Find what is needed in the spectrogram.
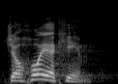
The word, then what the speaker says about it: Jehoiakim: However, after Josiah, Jehoiakim, say it together, Jehoiakim. There we go. That's absolutely how you say it, or it's absolutely how I'm saying it today.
